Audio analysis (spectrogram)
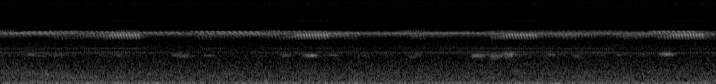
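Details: Crickets calling in a field, giving an unbroken shrill high trill that swells into four louder chirping bursts, roughly two seconds apart, over softer lower chirps.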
